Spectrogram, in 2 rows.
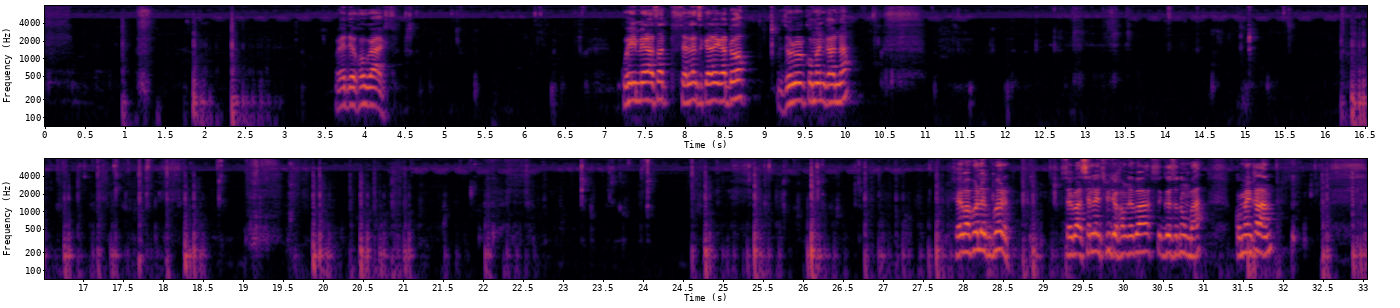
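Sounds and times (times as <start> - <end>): person chewing meat: 21.8 - 24.2, 32.0 - 32.8.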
